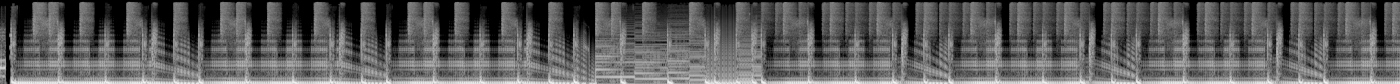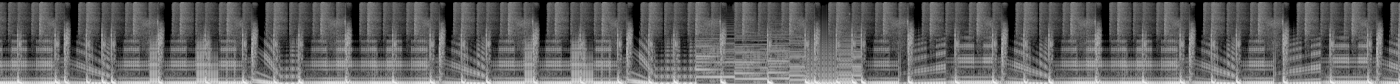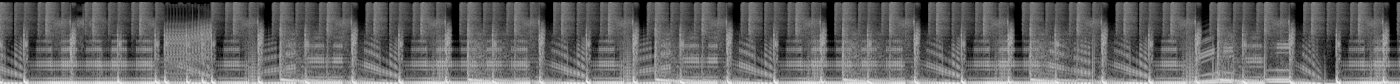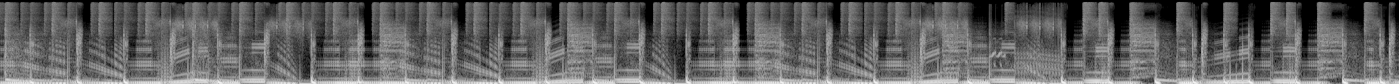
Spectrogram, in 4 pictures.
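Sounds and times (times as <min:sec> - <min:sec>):
bass: 0:00.0 - 0:55.9.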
